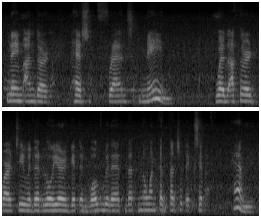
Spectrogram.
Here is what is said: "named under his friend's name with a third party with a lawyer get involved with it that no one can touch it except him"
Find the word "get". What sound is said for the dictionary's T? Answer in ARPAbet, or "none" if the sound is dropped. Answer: T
